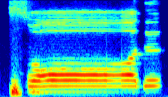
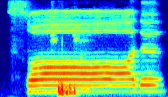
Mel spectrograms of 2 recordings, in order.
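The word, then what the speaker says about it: ص: सौद स्वाद नहीं स्वाद सद स्वाद की स्पेलिंग क्या है? एस एस W double A डी एस W double A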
